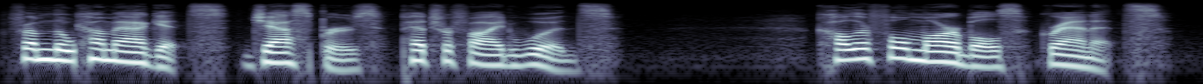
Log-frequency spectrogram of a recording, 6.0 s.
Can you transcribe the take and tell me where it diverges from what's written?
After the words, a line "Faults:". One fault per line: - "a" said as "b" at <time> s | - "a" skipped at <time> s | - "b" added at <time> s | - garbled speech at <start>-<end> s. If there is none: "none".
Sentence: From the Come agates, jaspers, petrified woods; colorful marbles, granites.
From the Come agates, jaspers, petrified woods; colorful marbles, granites.
Faults:
none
